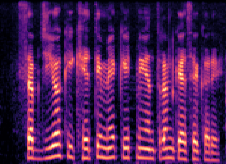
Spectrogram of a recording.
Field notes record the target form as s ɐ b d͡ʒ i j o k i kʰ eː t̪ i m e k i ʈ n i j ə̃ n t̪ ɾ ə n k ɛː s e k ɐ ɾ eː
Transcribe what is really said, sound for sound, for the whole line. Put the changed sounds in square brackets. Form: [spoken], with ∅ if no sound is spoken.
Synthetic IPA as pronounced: s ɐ b d͡ʒ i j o k i kʰ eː t̪ i m [ẽ] k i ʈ n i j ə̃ n t̪ ɾ ə n k ɛː s e k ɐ ɾ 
